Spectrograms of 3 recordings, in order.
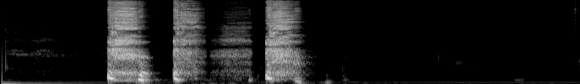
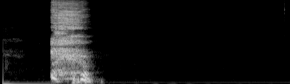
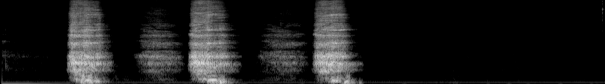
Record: {"three_cough_length": "5.8 s", "three_cough_amplitude": 32768, "three_cough_signal_mean_std_ratio": 0.34, "cough_length": "2.9 s", "cough_amplitude": 32768, "cough_signal_mean_std_ratio": 0.32, "exhalation_length": "6.1 s", "exhalation_amplitude": 31588, "exhalation_signal_mean_std_ratio": 0.37, "survey_phase": "alpha (2021-03-01 to 2021-08-12)", "age": "65+", "gender": "Female", "wearing_mask": "No", "symptom_none": true, "smoker_status": "Never smoked", "respiratory_condition_asthma": false, "respiratory_condition_other": false, "recruitment_source": "REACT", "submission_delay": "3 days", "covid_test_result": "Negative", "covid_test_method": "RT-qPCR"}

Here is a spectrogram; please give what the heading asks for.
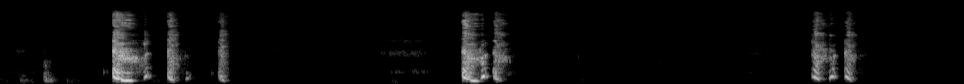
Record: {"three_cough_length": "9.6 s", "three_cough_amplitude": 27331, "three_cough_signal_mean_std_ratio": 0.24, "survey_phase": "beta (2021-08-13 to 2022-03-07)", "age": "18-44", "gender": "Female", "wearing_mask": "Yes", "symptom_runny_or_blocked_nose": true, "symptom_sore_throat": true, "symptom_fatigue": true, "symptom_headache": true, "symptom_onset": "4 days", "smoker_status": "Never smoked", "respiratory_condition_asthma": false, "respiratory_condition_other": false, "recruitment_source": "Test and Trace", "submission_delay": "1 day", "covid_test_result": "Positive", "covid_test_method": "RT-qPCR", "covid_ct_value": 24.8, "covid_ct_gene": "N gene"}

